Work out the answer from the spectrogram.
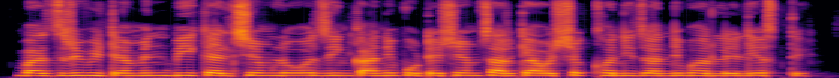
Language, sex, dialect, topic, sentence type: Marathi, female, Varhadi, agriculture, statement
